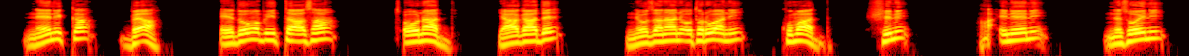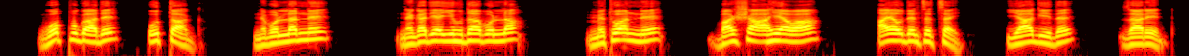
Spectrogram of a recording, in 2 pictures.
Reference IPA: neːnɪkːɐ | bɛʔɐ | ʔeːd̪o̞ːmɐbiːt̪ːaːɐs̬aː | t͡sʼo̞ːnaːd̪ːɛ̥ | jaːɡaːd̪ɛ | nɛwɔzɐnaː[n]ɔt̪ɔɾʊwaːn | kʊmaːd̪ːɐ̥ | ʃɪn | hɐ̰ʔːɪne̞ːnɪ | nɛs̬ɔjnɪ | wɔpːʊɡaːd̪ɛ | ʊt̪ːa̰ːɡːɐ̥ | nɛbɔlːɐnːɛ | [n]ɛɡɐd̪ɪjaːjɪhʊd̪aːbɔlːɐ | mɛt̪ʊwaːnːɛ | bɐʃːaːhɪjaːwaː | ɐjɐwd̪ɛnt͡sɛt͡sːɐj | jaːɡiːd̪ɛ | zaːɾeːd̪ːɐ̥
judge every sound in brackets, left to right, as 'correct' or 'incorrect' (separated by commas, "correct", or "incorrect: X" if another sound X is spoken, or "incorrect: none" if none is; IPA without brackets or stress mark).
correct, correct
